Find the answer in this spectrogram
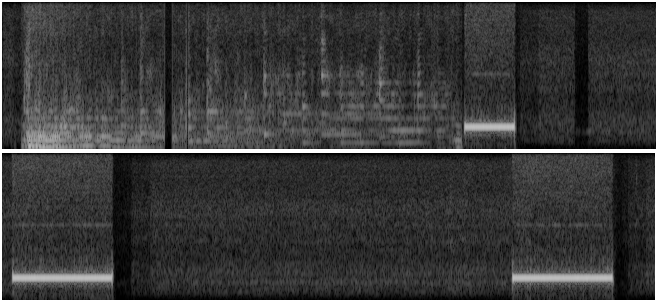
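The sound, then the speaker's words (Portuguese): Steady telephone line tones as a call to a municipal office is transferred and waits on hold: three identical beeps, the first brief and the next two about a second long, separated by stretches of quiet line hiss. “Demais setores, departamentos ou aguarde para ser atendido. Transferindo ligação.”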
